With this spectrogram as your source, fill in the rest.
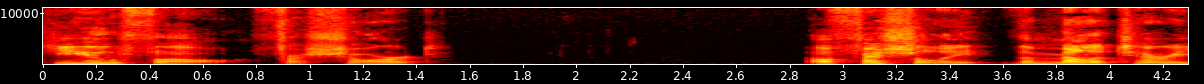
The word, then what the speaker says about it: UFO: name unidentified flying objects UFO pronounced eupo for short officially the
